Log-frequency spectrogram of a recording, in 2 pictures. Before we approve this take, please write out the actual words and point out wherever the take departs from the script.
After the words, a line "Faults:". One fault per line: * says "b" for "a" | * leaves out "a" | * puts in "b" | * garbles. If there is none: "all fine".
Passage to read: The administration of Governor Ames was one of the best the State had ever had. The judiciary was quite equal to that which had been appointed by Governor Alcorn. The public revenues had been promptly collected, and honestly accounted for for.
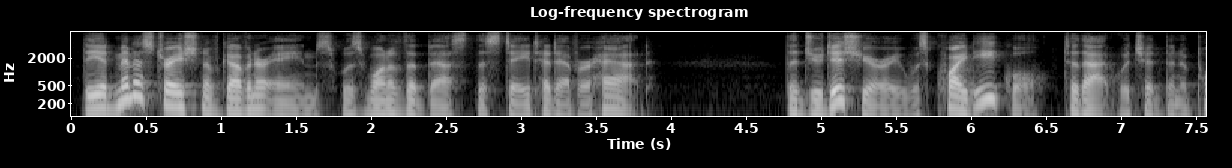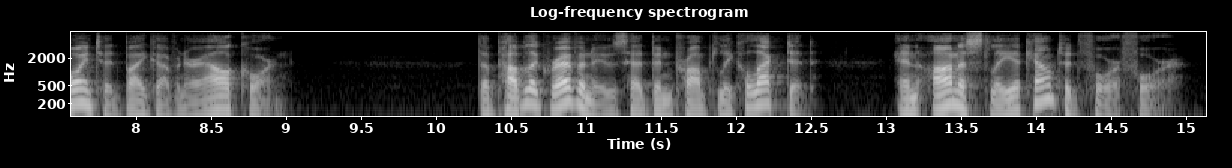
The administration of Governor Ames was one of the best the State had ever had. The judiciary was quite equal to that which had been appointed by Governor Alcorn. The public revenues had been promptly collected, and honestly accounted for for.
Faults:
all fine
